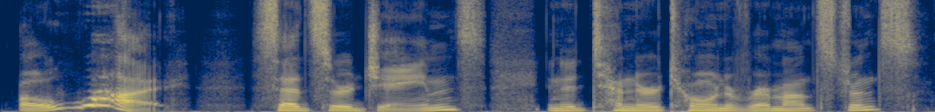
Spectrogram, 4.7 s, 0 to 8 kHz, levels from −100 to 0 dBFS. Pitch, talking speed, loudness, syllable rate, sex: 150 Hz, 140 wpm, -23 LUFS, 4.4 syllables/s, male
